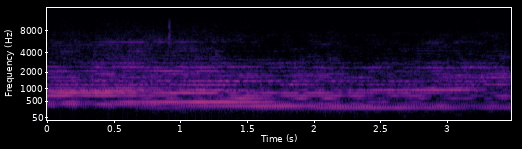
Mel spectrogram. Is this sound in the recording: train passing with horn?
yes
